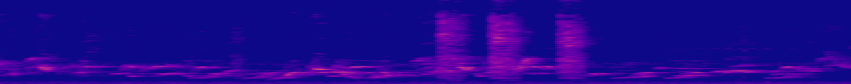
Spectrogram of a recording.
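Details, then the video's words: Night-time song of an Aceh White-rumped shama: busy warbled whistles sliding up and down, broken by three harsh scratchy bursts in the middle, then lighter twittering phrases. "Murai Aceh Bergaya Tengah Malam"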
